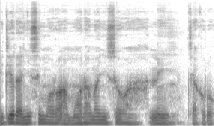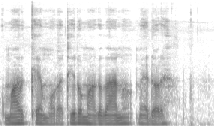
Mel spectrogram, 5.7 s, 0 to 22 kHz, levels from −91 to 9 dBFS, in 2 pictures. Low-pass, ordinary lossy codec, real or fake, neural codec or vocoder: none; none; fake; vocoder, 44.1 kHz, 128 mel bands every 512 samples, BigVGAN v2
